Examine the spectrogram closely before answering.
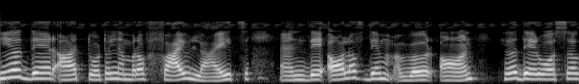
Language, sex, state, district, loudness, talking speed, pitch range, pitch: English, female, Punjab, Kapurthala, -15 LUFS, 195 wpm, 215-260 Hz, 235 Hz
